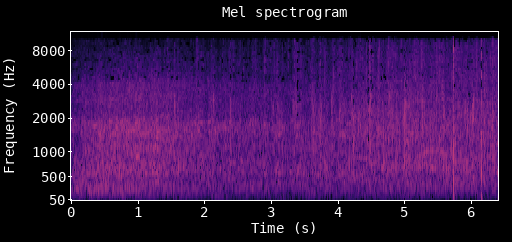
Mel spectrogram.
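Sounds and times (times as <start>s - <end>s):
crowd applause: 0.0s - 6.4s
laughter: 0.0s - 6.4s
sharp individual claps: 3.3s - 6.4s.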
